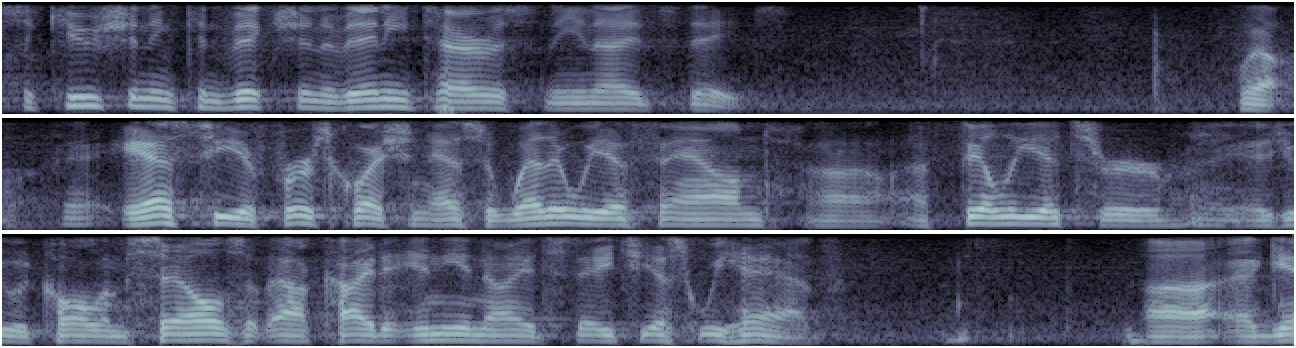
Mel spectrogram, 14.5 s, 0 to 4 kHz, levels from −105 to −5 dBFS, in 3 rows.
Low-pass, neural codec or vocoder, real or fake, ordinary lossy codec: 3.6 kHz; none; real; AAC, 32 kbps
